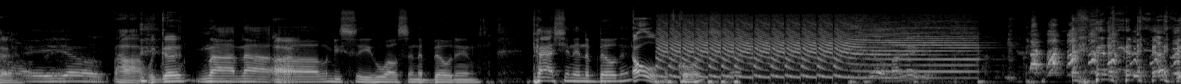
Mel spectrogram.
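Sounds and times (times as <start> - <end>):
speech: 0.0 - 7.5
loud sustained air horn blaring: 6.6 - 10.1
people talking and laughing: 10.1 - 11.8.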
